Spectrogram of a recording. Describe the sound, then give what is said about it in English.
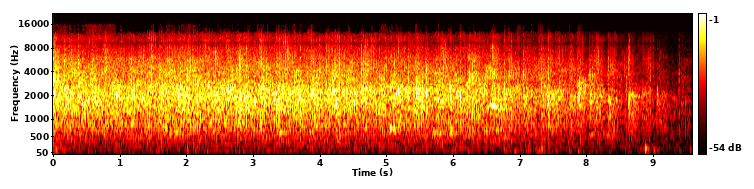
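An audience at a storytelling show applauds its storytellers steadily, dense overlapping clapping filling the room for several seconds before gradually thinning out near the end. “Can we have another round of applause for our storytellers?”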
